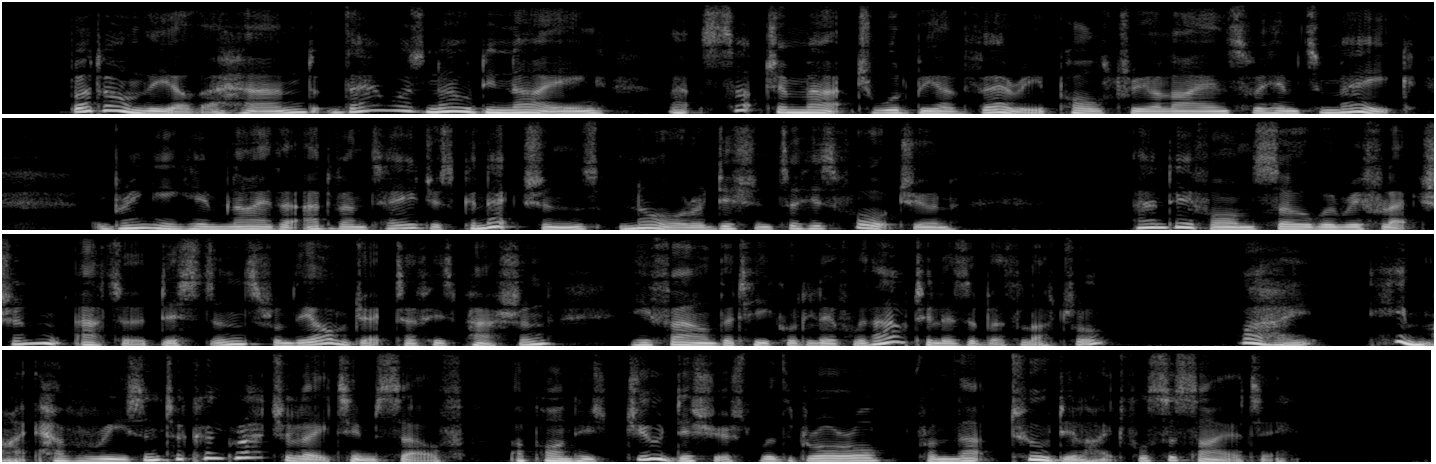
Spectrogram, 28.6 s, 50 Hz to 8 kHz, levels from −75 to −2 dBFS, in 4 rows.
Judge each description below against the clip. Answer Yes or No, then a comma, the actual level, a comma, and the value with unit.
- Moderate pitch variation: No, wide, 5.9 semitones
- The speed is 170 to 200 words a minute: No, average, 155 wpm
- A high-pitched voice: No, medium, 160 Hz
